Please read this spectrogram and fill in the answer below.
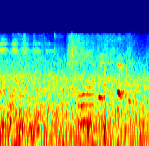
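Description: Faint voices in the background over a steady low rumble.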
